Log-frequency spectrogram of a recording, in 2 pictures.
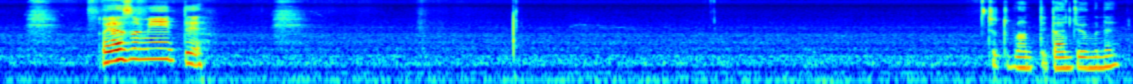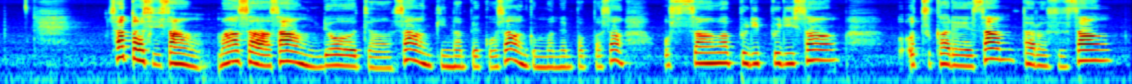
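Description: A young woman speaks with animation close to a phone microphone.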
